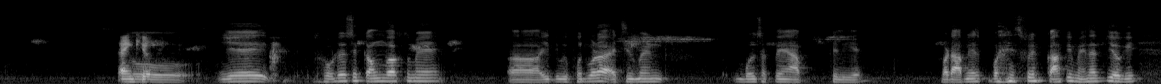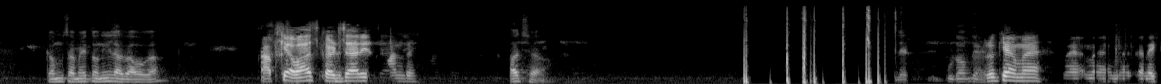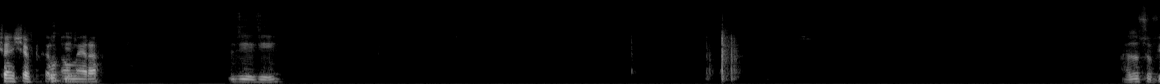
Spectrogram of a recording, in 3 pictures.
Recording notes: has been conducted live on Instagram at Aurangabad Buzz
